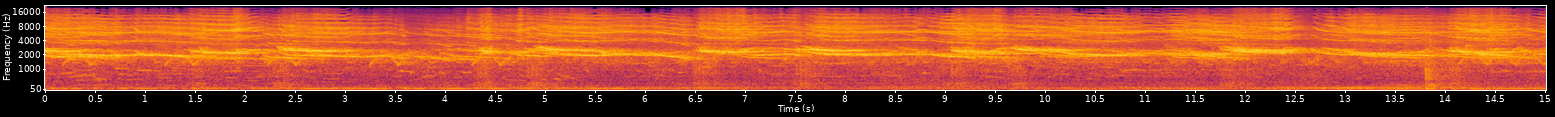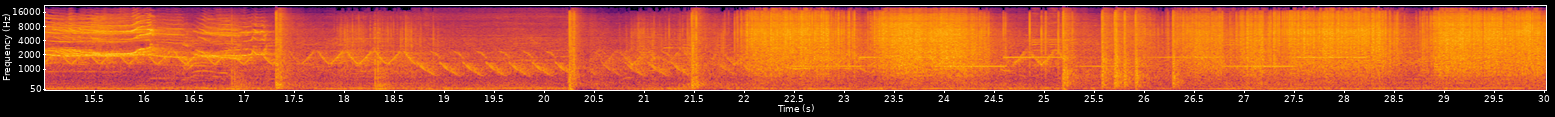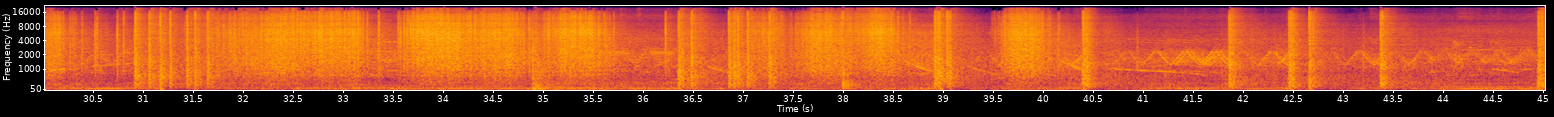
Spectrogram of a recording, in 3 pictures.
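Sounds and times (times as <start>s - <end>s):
falling firework whistles: 0.0s - 45.0s
fireworks crackling: 0.0s - 45.0s
car alarm beeping high and low: 12.6s - 45.0s
firework shells banging: 20.2s - 40.9s.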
